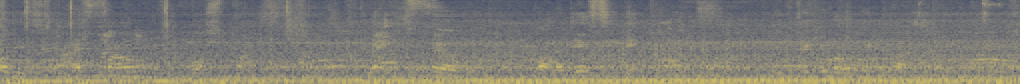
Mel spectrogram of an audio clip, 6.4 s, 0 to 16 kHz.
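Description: Volvo B9TL double-decker bus's six-cylinder diesel engine and drivetrain heard from inside the upper deck while the bus is under way, a steady low drone.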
